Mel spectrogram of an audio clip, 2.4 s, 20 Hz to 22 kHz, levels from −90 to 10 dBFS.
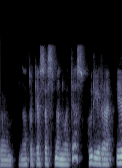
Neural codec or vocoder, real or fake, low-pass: none; real; 7.2 kHz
